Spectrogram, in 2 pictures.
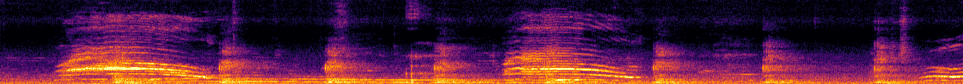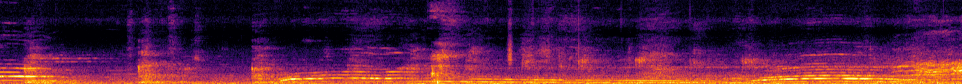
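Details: Orange and white domestic cat making long arching yowls and meows, some rising then dropping, others drawn out and sinking low over several seconds, with clicks and thumps between calls.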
